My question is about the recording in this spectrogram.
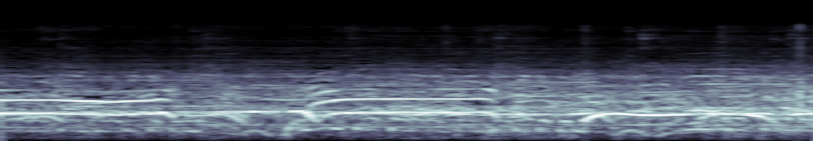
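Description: Several men's voices chanting in long held notes, rising and falling, over the noise of a large crowd at a snake boat race.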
